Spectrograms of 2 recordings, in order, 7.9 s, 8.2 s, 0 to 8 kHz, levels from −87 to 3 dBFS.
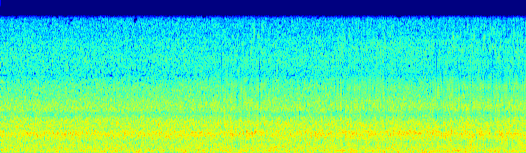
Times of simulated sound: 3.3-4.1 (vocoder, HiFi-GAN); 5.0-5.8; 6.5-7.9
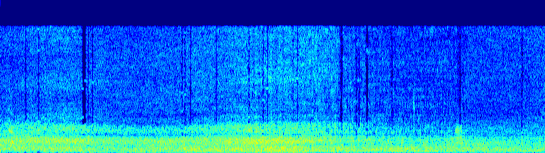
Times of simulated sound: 4.6-7.0 (vocoder, HiFi-GAN)

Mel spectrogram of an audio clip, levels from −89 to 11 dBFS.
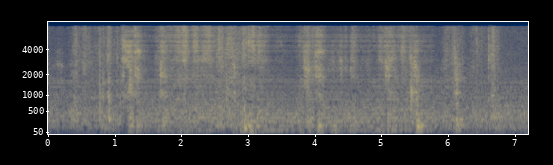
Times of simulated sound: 1.1-2.5 (vocoder, HiFi-GAN); 3.0-5.8

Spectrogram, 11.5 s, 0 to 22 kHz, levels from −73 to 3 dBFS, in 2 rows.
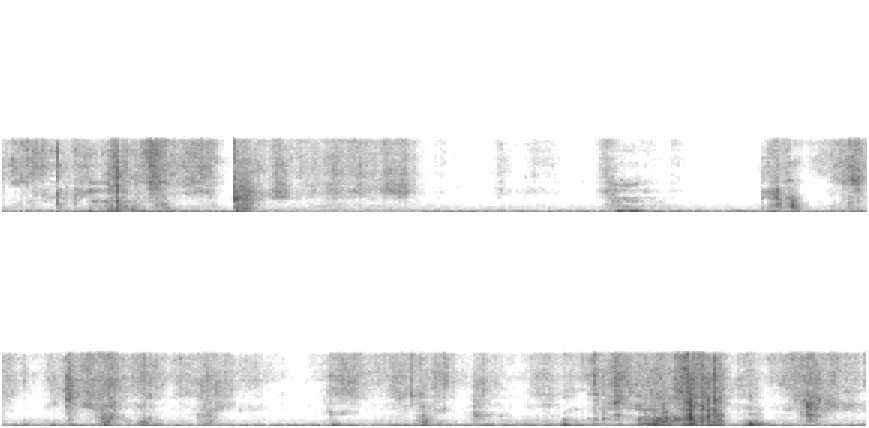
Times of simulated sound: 0.0-1.6 (vocoder, HiFi-GAN); 2.8-11.5

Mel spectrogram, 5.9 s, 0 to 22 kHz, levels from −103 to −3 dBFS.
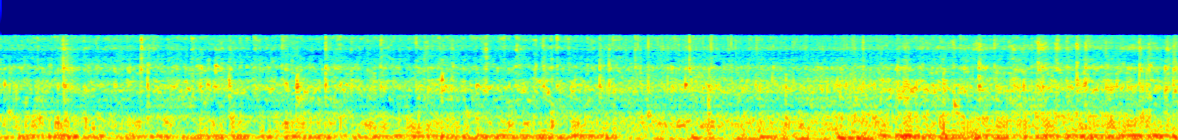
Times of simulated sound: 0.0-3.1 (vocoder, HiFi-GAN); 4.4-5.9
